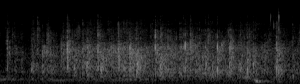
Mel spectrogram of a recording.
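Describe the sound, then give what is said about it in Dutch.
A room full of people applauds steadily, a dense, continuous patter of many hands clapping at moderate volume for a few seconds with no one speaking. “Mag ik u applaus”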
